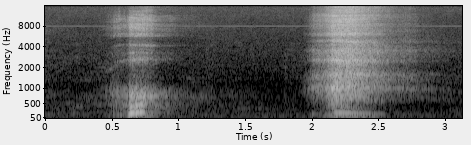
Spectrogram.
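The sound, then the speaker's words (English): Two deliberately exaggerated human breaths: a short, sharp one, then after a pause a longer, breathier one, heard alone without talk. “See, the thing about breath is you don't pay attention to it because it's something that you subconsciously do for survival. So I'm exaggerating it so you can hear it”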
